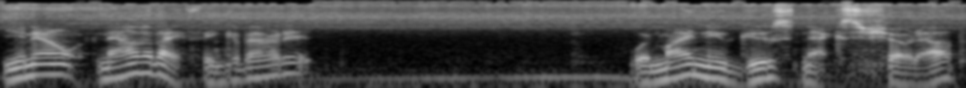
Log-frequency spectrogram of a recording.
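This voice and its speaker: A man in his fifties with a raspy, hoarse voice, chatting casually and rambling through a boat repair vlog. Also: medium pitch, sing-song, moderate pace, slight background noise. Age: 50s. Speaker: boat owner vlogger.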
